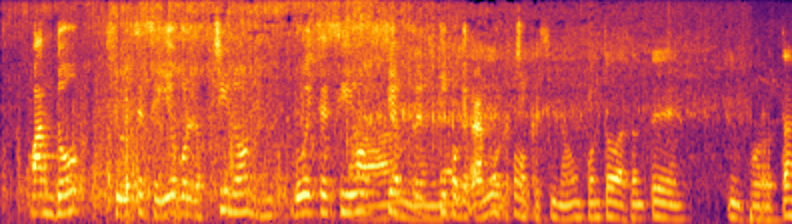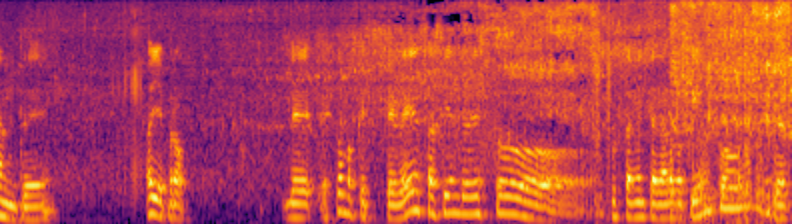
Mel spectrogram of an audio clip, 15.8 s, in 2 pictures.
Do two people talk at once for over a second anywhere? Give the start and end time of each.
3.5-5.3

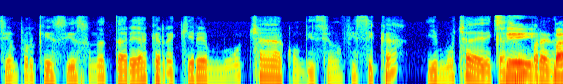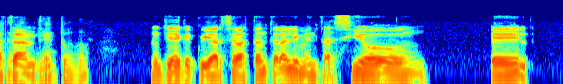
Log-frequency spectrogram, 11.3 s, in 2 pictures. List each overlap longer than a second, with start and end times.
5.0-6.2

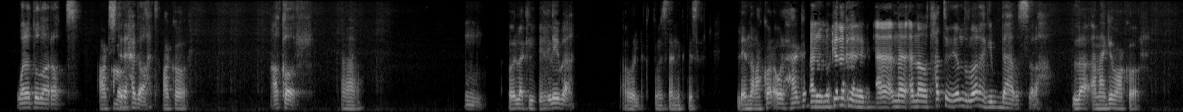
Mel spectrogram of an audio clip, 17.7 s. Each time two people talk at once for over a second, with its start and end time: none

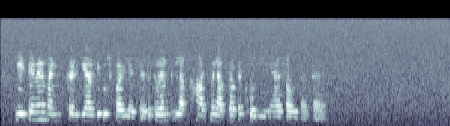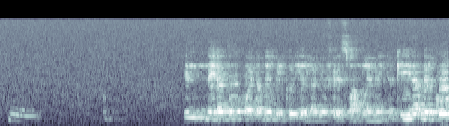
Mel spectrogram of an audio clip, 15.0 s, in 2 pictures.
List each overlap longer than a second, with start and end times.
none

